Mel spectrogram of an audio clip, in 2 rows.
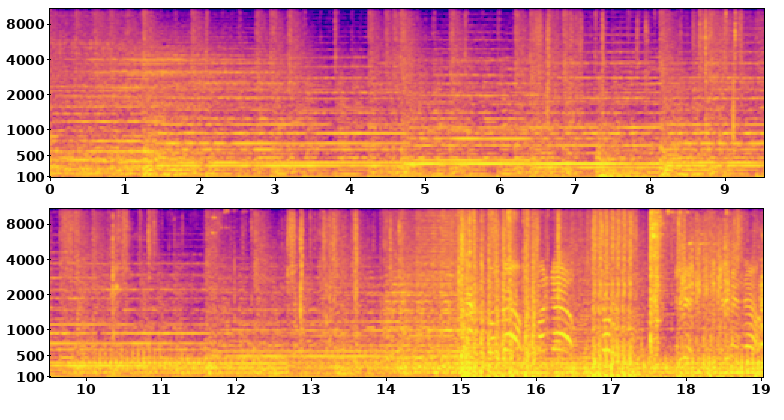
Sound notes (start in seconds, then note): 15.0 guns firing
